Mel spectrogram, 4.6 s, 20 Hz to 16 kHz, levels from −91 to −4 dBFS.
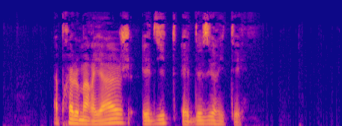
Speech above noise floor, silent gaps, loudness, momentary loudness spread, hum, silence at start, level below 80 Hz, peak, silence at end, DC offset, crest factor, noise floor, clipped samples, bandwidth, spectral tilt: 47 dB; none; -24 LUFS; 12 LU; none; 0.7 s; -48 dBFS; -4 dBFS; 1.35 s; under 0.1%; 24 dB; -71 dBFS; under 0.1%; 11.5 kHz; -4 dB/octave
